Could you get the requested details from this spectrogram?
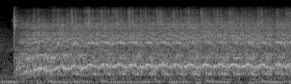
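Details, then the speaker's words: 1969½ Dodge Super Bee 440 Six Pack after about 40 years idle: steady starter whir with even compression pulses, no start despite fuel and spark. A fuel leak came from mismatched fuel-line sizes to the remote tank. "Had plenty of fuel. I know it had spark, but it wouldn't fire. First thing that happened is we found out we had two different size fuel lines, one from the engine to the remote fuel tank."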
